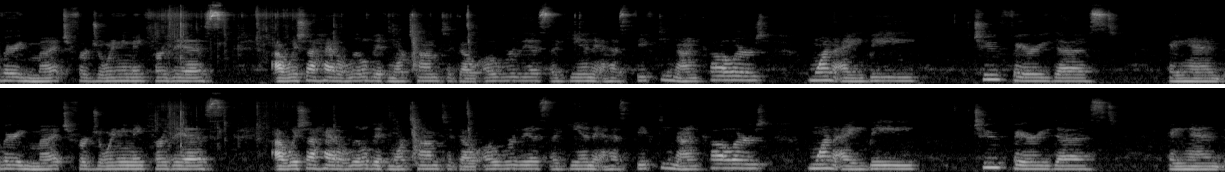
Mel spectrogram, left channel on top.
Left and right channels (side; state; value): both; normal; correlation 0.35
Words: much for joining me for this. I wish I had a little bit more time to go over this. Again, it has 59 colors, 1 AB, 2 fairy dust,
